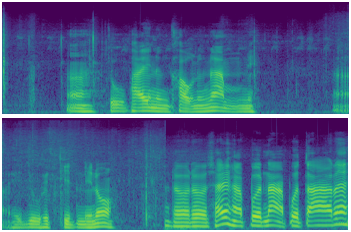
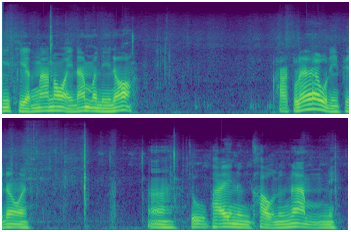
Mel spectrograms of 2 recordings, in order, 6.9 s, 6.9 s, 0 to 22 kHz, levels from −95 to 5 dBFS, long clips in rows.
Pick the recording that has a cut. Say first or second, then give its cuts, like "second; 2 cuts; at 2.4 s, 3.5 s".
first; 1 cut; at 5.0 s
